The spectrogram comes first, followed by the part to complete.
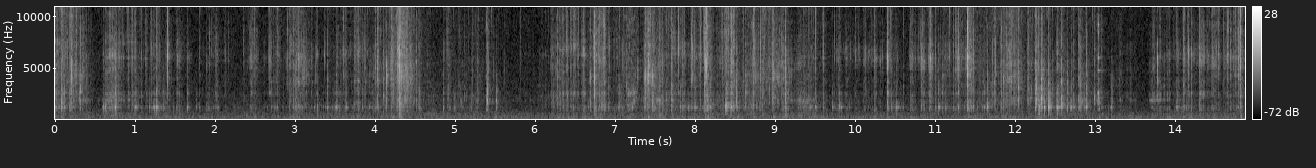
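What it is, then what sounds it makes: Bar soap being shaved. A metal blade shaves thin, crunchy flakes off the surface of a solid pink soap bar held in the palm, leaving powdery debris. It makes a steady run of quiet, dry, crisp scraping and crackling with bright high tones and almost no low end, and sharp ticks stand out now and then.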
